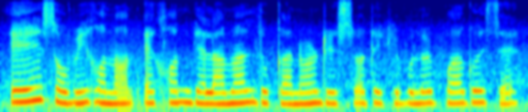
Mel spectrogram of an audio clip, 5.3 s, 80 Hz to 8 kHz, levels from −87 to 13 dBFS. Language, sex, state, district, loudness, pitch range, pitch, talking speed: Assamese, female, Assam, Kamrup Metropolitan, -14 LUFS, 250-270 Hz, 260 Hz, 100 wpm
